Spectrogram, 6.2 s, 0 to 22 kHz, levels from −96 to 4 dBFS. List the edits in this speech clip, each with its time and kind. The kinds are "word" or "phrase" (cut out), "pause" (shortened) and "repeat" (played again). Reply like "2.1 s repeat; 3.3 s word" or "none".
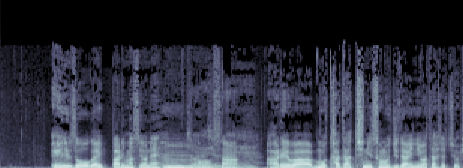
none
